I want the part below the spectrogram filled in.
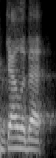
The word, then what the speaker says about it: Gallaudet: It's a very fancy university, but can you pronounce it for me, please? – Sure. Gallaudet.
